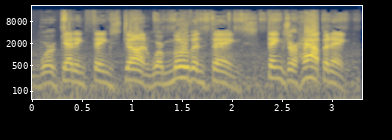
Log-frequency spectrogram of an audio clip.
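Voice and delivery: building from steady to loud and pumped; busy office energy. Acted. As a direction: rev up like a go-getter at work. Office go-getter building excitement.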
